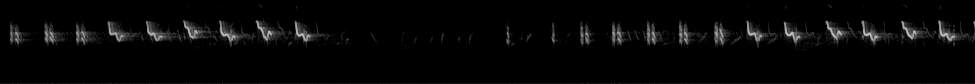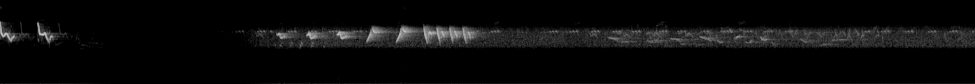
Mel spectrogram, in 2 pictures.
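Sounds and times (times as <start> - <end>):
Common chiffchaff singing: 0.0 - 11.0, 12.2 - 19.5.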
